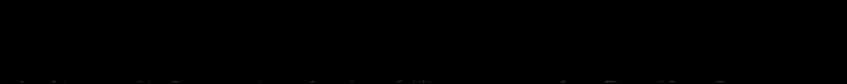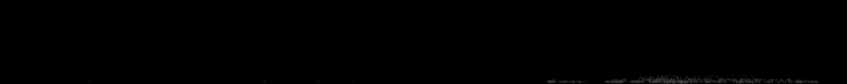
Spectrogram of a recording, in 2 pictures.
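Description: Faint scratching of a blue coloured pencil shaded back and forth across drawing paper in quick, rapid strokes, steady at first and more broken after about eight seconds. Near the end a low, muffled rumble.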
